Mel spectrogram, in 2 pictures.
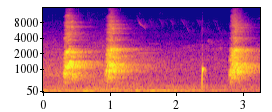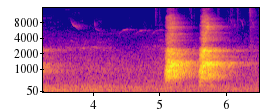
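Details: Pet Pinscher dog barking: five sharp, short barks in pairs and singles spread over about six seconds, each bright and clipped, with a single click between them and quiet background otherwise.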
